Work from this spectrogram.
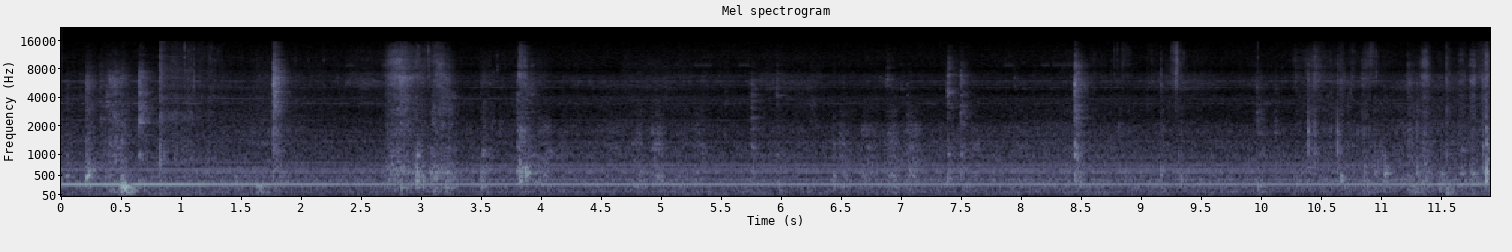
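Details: A quiet indoor room with a steady electrical tone, scattered soft clicks and taps, and no clear animal voice.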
